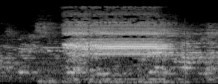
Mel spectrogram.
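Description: Gymnasium scoreboard horn sounding once, a steady electric buzz about a second long, while both teams are huddled in a timeout. Crowd chatter carries on underneath.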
